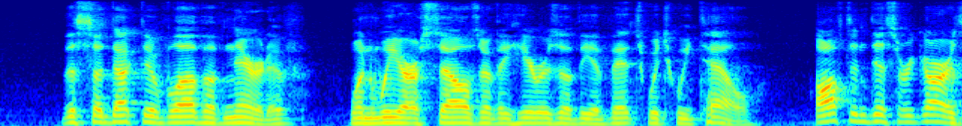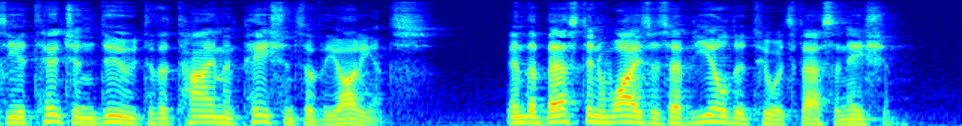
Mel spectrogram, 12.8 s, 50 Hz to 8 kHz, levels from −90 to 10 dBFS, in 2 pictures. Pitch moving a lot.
No: average, 3.6 semitones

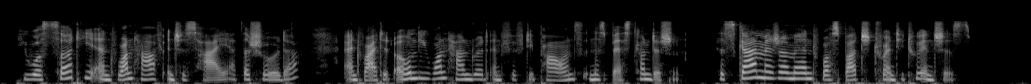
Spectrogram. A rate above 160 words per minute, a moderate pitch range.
Yes: average, 180 wpm; average, 3.9 semitones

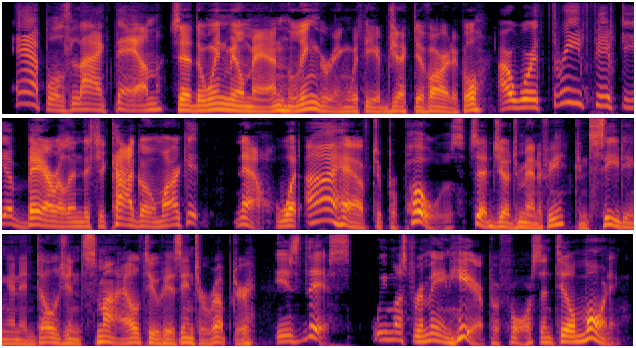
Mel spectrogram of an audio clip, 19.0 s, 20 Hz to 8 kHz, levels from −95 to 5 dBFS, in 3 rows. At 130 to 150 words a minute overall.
Yes: average, 145 wpm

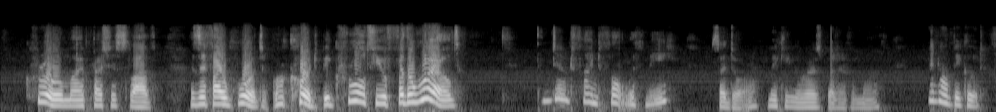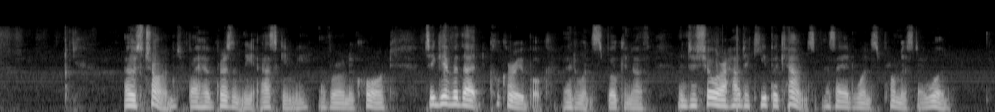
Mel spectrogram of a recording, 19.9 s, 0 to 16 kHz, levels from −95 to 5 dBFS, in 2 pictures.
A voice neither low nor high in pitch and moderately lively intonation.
No: medium, 145 Hz; wide, 7.9 semitones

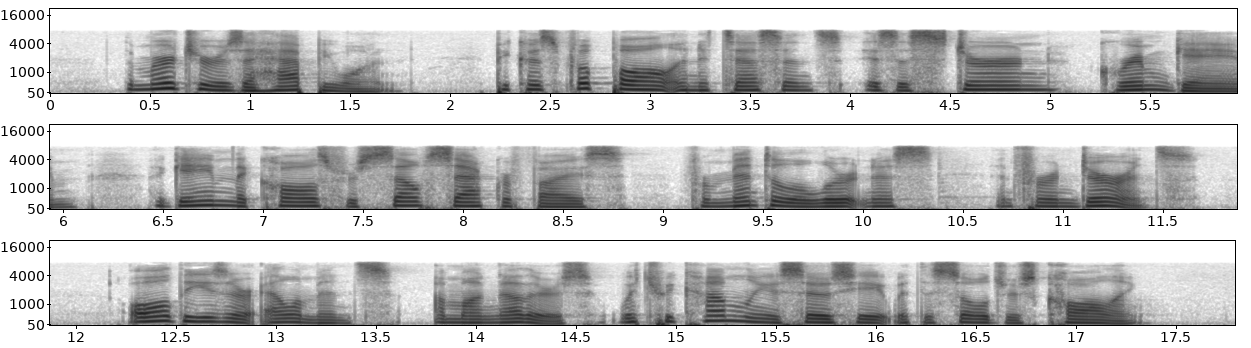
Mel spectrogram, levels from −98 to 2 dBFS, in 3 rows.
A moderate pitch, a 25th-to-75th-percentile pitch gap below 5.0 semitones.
Yes: medium, 170 Hz; average, 4.0 semitones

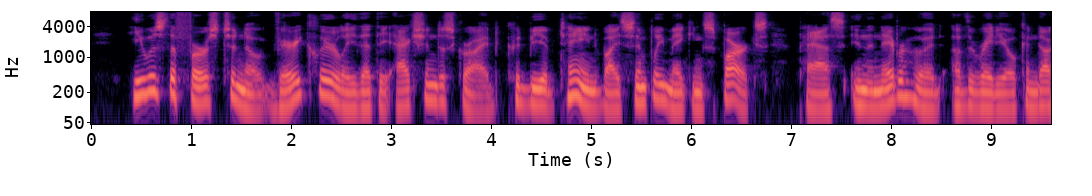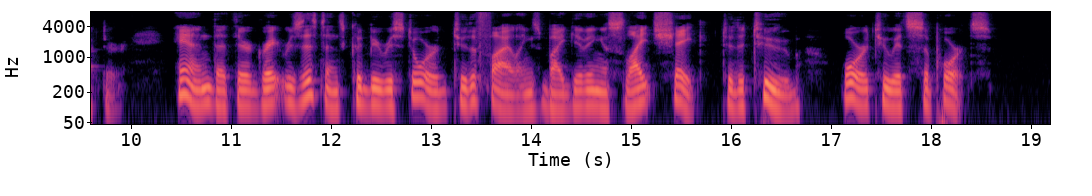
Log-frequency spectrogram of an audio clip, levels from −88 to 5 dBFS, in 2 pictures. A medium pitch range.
Yes: average, 4.5 semitones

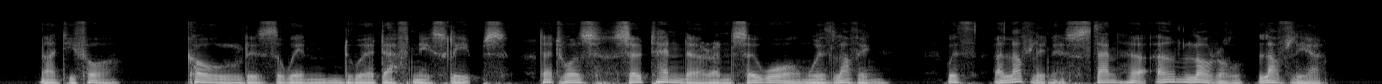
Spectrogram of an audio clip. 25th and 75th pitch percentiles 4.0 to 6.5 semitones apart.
Yes: average, 4.4 semitones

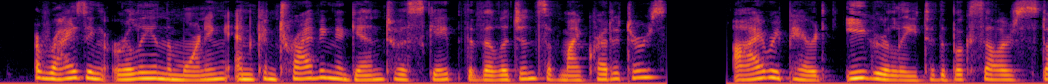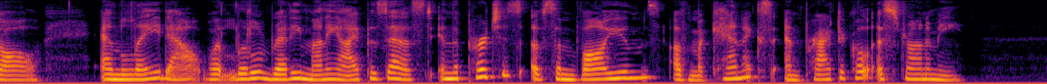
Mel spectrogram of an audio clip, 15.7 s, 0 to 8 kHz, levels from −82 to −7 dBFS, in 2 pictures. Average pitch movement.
Yes: average, 3.5 semitones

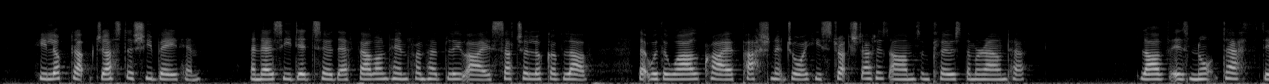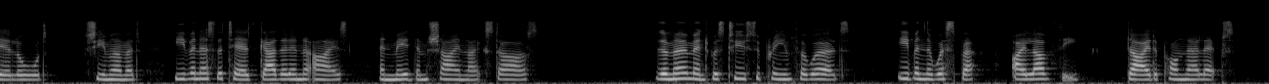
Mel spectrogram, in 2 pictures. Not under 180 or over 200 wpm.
Yes: average, 195 wpm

